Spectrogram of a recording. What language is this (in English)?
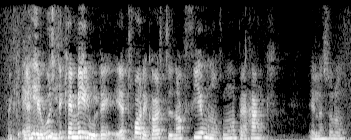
Danish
